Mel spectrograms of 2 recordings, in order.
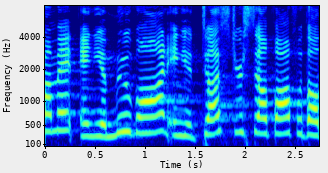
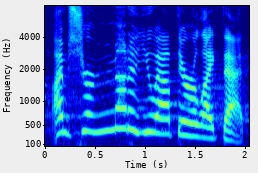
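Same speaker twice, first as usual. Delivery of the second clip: usual speaking voice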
